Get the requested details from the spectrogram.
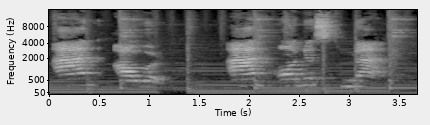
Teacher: it has a vowel sound because the consonant H is silent.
